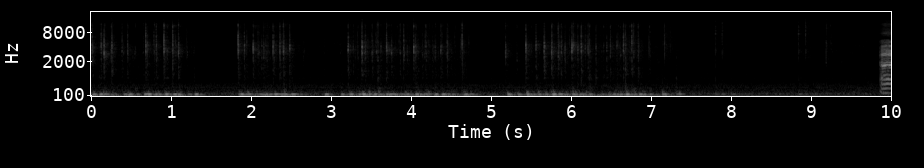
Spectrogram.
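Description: Typing on a computer keyboard in four short bursts of key clicks, stopping about seven seconds in.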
